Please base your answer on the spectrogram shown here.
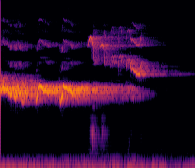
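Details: A short orange-headed thrush song fragment meant to prompt a caged bird. A continuous, wavering whistle holds its pitch, with a thin higher note added midway before fading out. Low hum beneath.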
